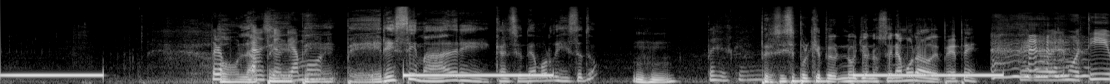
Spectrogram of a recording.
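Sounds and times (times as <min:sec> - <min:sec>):
single-pitched telephone call tone: 0:00.0 - 0:01.1, 0:04.0 - 0:05.5, 0:08.6 - 0:10.2
speech: 0:02.1 - 0:11.0
laughter: 0:10.0 - 0:11.0.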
